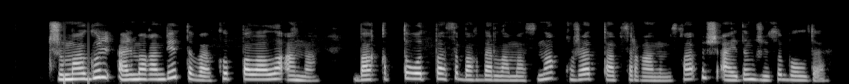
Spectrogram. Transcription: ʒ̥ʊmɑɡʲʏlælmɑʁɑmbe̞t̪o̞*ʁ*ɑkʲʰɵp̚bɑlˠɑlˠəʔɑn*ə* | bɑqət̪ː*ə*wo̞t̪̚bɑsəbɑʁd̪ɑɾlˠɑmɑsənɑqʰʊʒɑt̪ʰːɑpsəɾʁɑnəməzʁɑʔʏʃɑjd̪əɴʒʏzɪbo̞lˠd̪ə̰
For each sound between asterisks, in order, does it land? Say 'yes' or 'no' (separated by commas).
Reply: no, no, yes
